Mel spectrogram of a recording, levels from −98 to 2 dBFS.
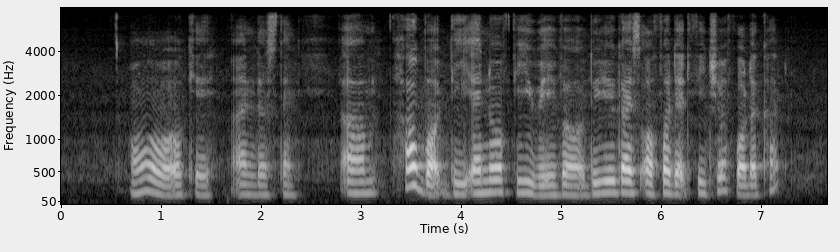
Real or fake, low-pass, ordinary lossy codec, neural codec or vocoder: fake; 7.2 kHz; none; codec, 16 kHz, 16 kbps, FreqCodec, smaller model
